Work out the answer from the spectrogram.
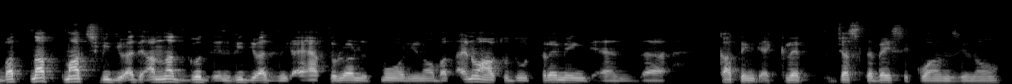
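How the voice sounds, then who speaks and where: Brief: male tech host from Lebanon, native Arabic speaker, lowish voice, loose live-stream chat full of "uh" and restarts, muffled lo-fi audio. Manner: rambling, many fillers and restarts. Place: home in the US Midwest.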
